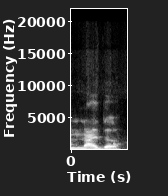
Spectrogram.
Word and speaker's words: neither: यस सर, आइदर और नाइदर, नॉट। अच्छा, इसके प्रोनाउंसिएशन पे थोड़ा सा डिस्कशन होता है लोगों का। Both द pronunciations are correct, ठीक है।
